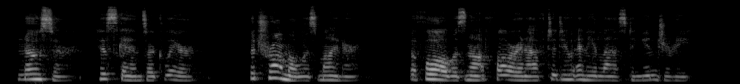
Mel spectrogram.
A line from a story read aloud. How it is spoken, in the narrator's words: Jarvis said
